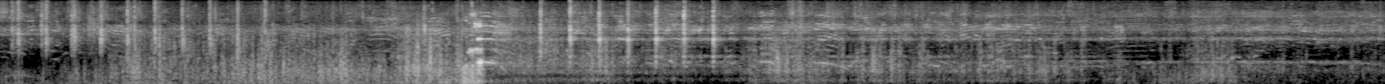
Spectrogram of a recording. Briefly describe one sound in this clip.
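Spectators cheer and shout outdoors.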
